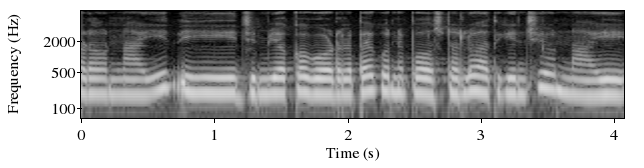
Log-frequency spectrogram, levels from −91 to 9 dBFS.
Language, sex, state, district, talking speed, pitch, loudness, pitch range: Telugu, female, Andhra Pradesh, Srikakulam, 145 wpm, 200 Hz, -14 LUFS, 190-210 Hz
